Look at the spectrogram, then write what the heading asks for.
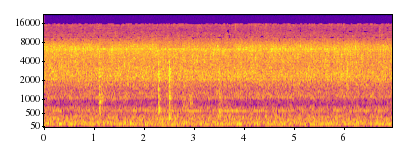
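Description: Steady sizzling of food frying in a wok, with a few light clicks of utensils.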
